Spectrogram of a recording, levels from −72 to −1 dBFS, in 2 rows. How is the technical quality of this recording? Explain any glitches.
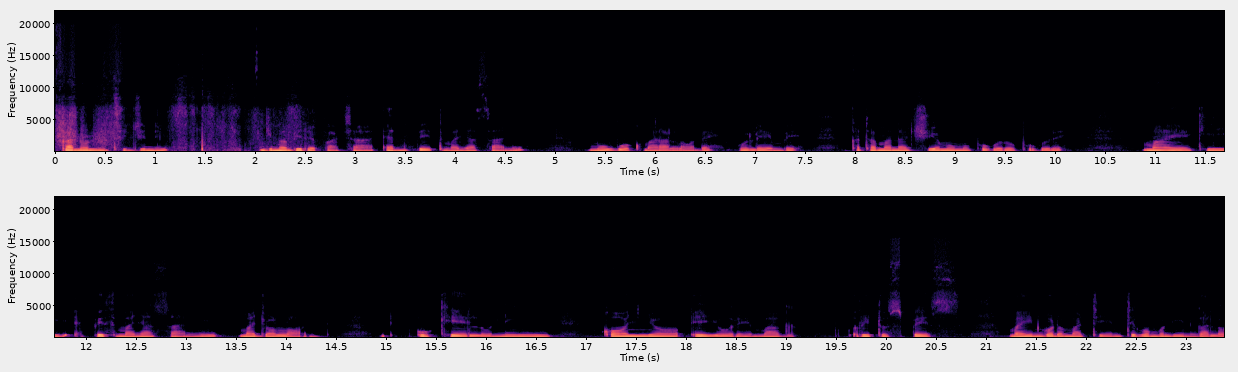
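No glitches or faults are audible.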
